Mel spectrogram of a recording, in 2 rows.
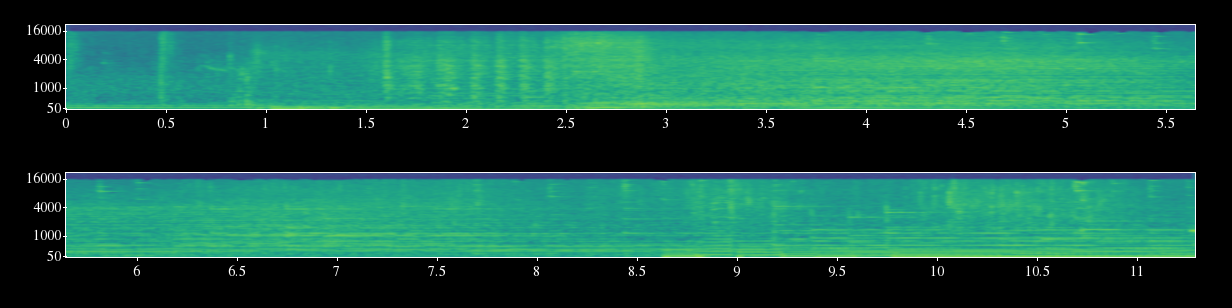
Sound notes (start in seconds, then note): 0.9 engine revving; 7.3 birds squawking; 7.3 gentle music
